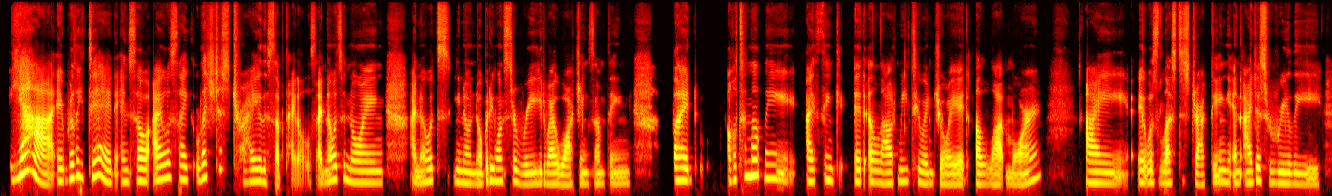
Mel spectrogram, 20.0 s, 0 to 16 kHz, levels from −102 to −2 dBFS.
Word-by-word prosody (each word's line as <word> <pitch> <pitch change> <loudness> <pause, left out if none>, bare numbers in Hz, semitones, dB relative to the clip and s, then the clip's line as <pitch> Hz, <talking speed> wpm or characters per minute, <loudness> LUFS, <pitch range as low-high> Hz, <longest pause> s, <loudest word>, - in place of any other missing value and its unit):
Yeah, 295 +11 +9
it 200 +2 -2
really 245 0 0
did. 255 -9 0
And 190 -1 -6
so 200 -1 +3
I 220 - +6
was 250 0 -4
like, 220 -2 -2
"Let's 240 +4 -1
just 390 0 -6
try 195 +1 -2
the 190 - -4
subtitles. - - -3
I - - +7
know 205 - +1
it's 225 +1 -3
annoying. 180 -3 -2 0.4
I - - +5
know 190 - -3
it's," 205 - -4
you 185 - -5
know, 175 -2 -2
"nobody 185 +5 0
wants 195 -1 -2
to 195 - 0
read 165 0 -4
while 160 0 +1
watching 80 +2 -2
something," 80 +1 -7 0.6
but, 210 -1 +5 0.6
ultimately, 270 +4 -1
I 190 - +4
think 205 - -7 0.2
it 190 -1 -1
allowed 170 -1 +1
me 190 0 -6
to 185 -3 -4
enjoy 80 - -2
it 80 0 -2
a - - +6
lot 80 -1 0
more. 80 - -2 0.7
I 175 - +1
it - - +1
was - - -3
less - - +2
distracting, 185 -1 -2
and - - -3
I 175 - +4
just 205 +1 -1
really 165 - -5
185 Hz, 155 wpm, -25 LUFS, 165-215 Hz, 0.7 s, Yeah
